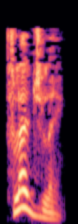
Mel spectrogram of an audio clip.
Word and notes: fledgeling: British English

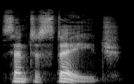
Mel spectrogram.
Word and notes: centre stage: British English

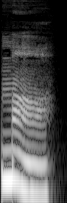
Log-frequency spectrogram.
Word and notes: mar: British English

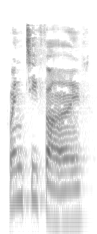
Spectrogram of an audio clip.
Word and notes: twenty five: American English

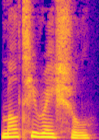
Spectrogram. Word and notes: multiracial: British English

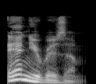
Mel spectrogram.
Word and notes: aneurism: British English

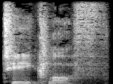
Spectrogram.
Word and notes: tea cloth: British English

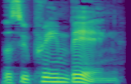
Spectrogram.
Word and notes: supreme being: British English

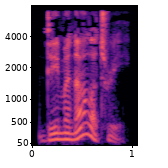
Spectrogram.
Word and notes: demonolatry: British English

